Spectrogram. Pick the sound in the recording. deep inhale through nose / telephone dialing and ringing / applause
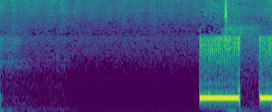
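telephone dialing and ringing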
